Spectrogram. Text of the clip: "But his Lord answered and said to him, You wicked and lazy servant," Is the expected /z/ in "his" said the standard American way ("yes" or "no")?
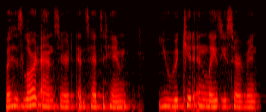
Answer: yes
